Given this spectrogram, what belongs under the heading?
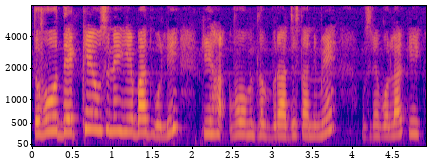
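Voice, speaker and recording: A young woman tells her viewers stories in a casual, chatty way. Her voice sits high, and she giggles often and keeps talking straight to the people watching. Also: normal speed, dark tone, a little hiss or hum. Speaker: vlogger.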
